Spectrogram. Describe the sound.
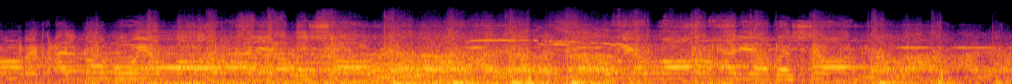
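A large crowd of protesters at a demonstration against the Assad regime chants and shouts together in loud, rhythmic bursts, many voices merging into a dense roar with occasional higher cries rising above it.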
